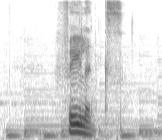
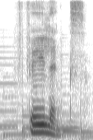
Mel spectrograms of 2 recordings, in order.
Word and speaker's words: phalanx: Lastly, a letter K is sometimes enunciated after the letter N, but is dropped by most speakers, and a letter S takes the place of the letter X at the end of the word. So the right way to say this word is phalanx.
